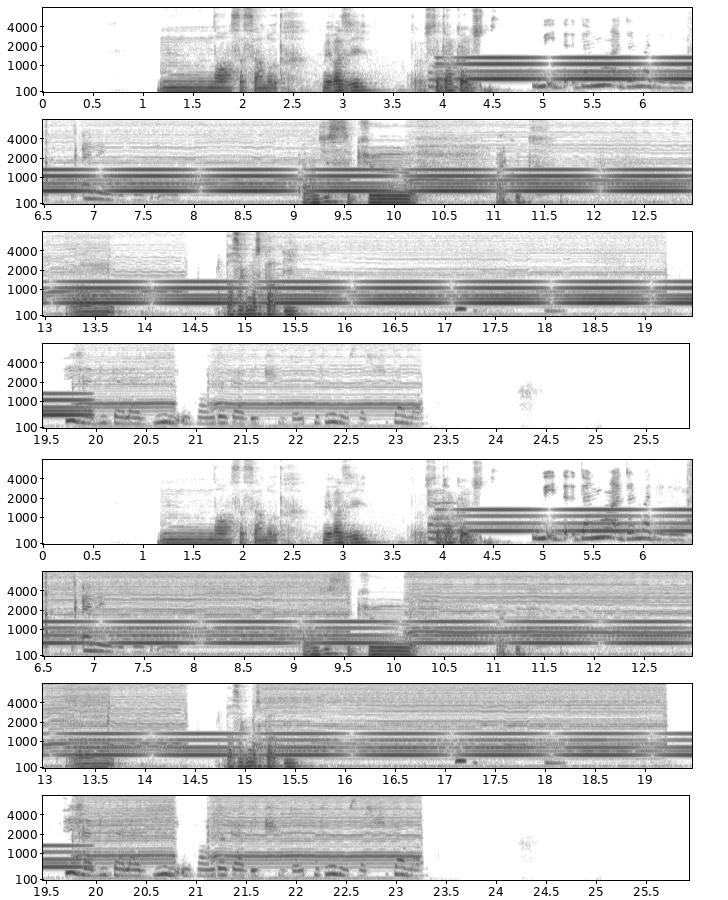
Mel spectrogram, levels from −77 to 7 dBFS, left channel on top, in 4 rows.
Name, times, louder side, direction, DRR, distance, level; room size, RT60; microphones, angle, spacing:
voice 1, 1.1-3.3 3.7-4.4 9.1-11.6 13.2-13.7 14.7-15.6, left 3 dB, 30° left, 0.5 m, -22 dB
voice 2, 3.8-4.2 4.9-6.6 6.9-7.9 17.1-17.2 18.0-18.2 19.7-23.3, right 3 dB, 45° right, 0.8 m, -30 dB
sound 1, 3.9-20.0, left 5 dB, 75° left, 1.3 m, -21 dB
Camera, 6.1-14.4 14.7-19.2 19.7-23.3, right 4 dB, 70° right, 1.5 m, -34 dB
head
